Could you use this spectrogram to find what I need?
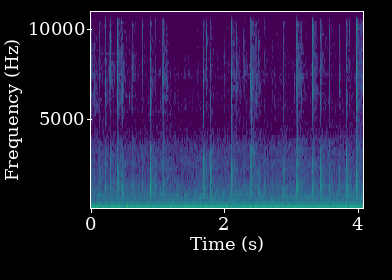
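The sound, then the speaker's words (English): Typing on a Microsoft Surface type cover keyboard: many quick, light keystrokes in an uneven, continuous stream, with no voices. “the type cover for the Surface sounds like this.”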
